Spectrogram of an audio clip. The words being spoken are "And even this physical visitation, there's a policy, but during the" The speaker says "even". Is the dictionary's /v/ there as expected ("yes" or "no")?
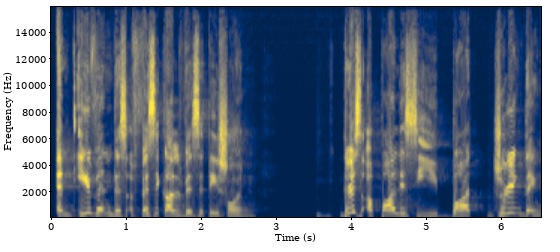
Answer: yes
